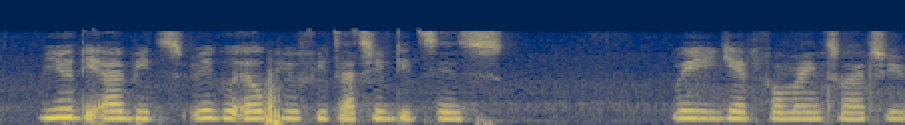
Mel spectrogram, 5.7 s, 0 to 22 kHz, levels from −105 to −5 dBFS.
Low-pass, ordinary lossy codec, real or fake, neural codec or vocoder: 19.8 kHz; AAC, 24 kbps; real; none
